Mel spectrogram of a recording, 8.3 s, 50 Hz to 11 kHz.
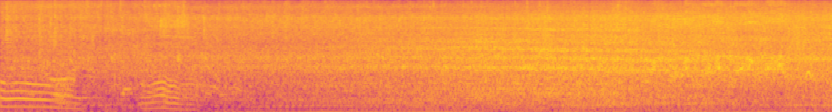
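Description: Passenger train hauled by a WAP-4 electric locomotive rolling past close by, with a steady loud roar of wheels and rail clatter building over several seconds; a brief whine sounds early on, and there is no talking.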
